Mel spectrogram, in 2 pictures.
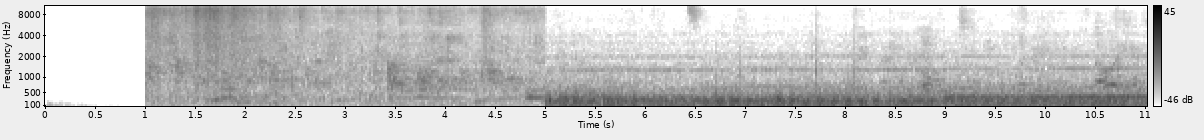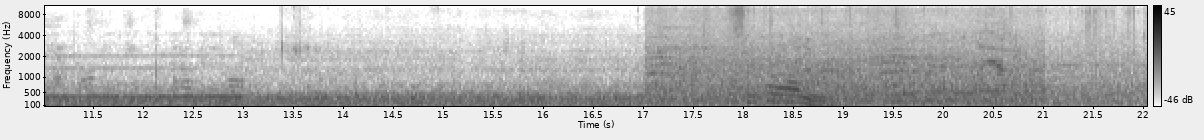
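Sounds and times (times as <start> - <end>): hissy outdoor ambience: 1.0 - 22.0
train rumble inside carriage: 4.9 - 22.0
steady hum: 5.0 - 21.0.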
